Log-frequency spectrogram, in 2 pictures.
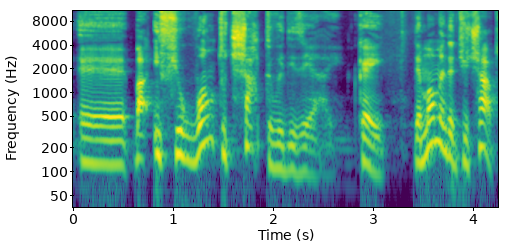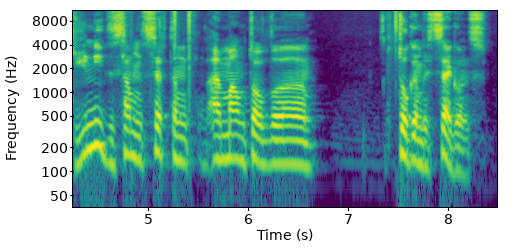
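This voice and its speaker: An Italian-accented man explaining his home AI machine off the cuff. He stops and restarts often, fills gaps with "uh", and laughs lightly at himself. His voice sits at a middle pitch for a man. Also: big pitch swings, darkish tone. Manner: halting, many fillers and restarts, laughs often. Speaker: tech video host. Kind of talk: casual unscripted explainer.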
